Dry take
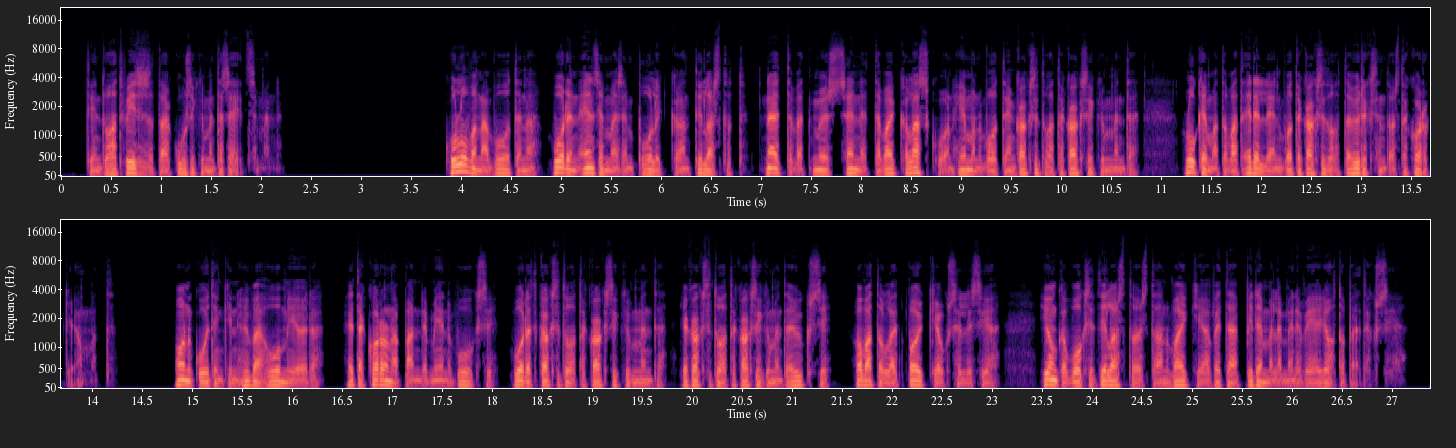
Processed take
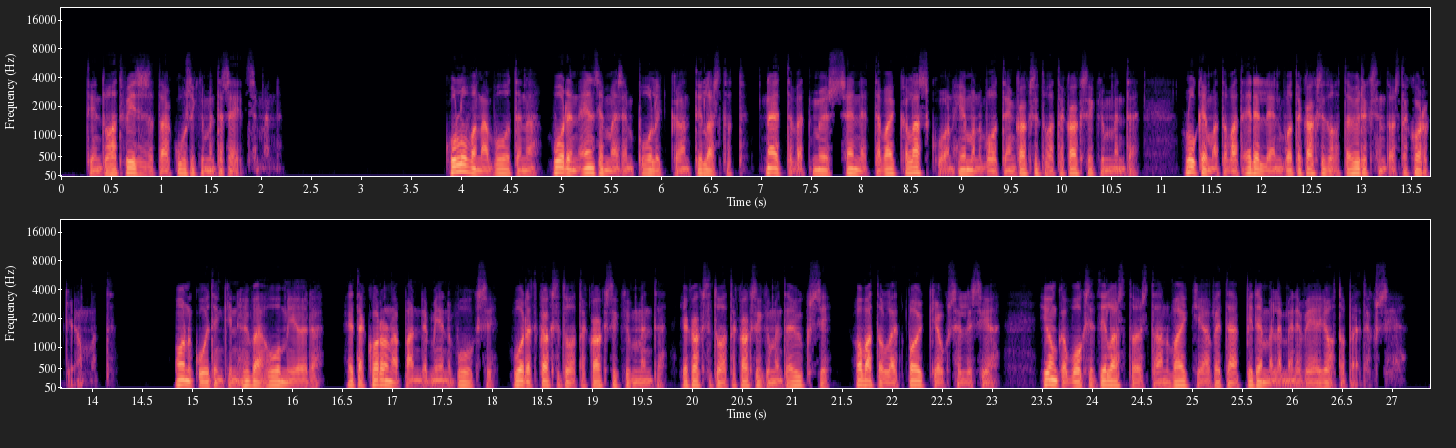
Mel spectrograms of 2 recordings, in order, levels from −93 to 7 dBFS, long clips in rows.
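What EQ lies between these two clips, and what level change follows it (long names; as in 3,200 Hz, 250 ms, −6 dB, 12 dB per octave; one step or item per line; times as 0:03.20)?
low-pass filter 3,800 Hz 24 dB per octave
notch filter 1,400 Hz, Q 15
dynamic equaliser 2,700 Hz, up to −4 dB, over −37 dBFS, Q 1.1
+3.0 dB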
